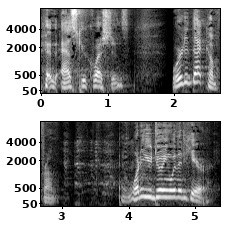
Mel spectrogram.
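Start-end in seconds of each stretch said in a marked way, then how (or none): 1.9-5.3 laughing mock interrogation. Mock-questioning a tambourine player.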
